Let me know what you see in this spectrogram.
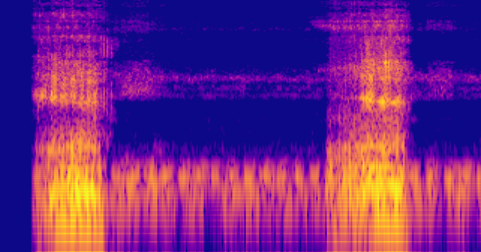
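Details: Very loud, rough, rattling snores on two breaths about four seconds apart, with a quieter breathy sound between them; snoring.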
